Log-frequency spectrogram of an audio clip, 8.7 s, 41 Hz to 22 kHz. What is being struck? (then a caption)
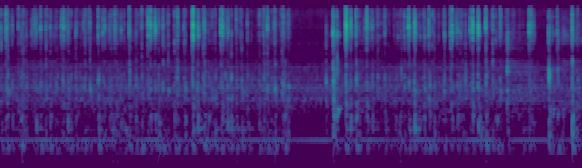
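Plastic laptop keyboard keys. Fingertips of both hands type fast on the backlit plastic keys of a small Alienware M11x R2 (2011) laptop keyboard, giving a dense run of short, dry, bright clicks and taps. A brief lull comes near the middle before the typing picks up again, all over a steady low hum.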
